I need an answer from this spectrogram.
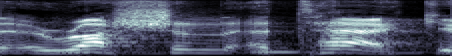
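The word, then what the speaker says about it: Rush'n Attack: Så Rush and Attack heter det ju. Men Russian Attack uttalas det, och det låter ju jävligt likt Russian, som är ryska liksom.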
